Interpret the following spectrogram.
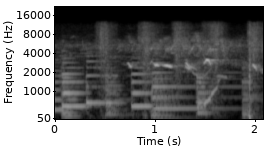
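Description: Upbeat background music with a steady beat, held synth notes and short chirping slides.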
